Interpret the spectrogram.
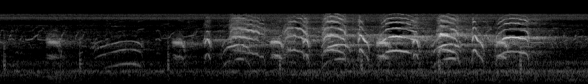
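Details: Wattled Jacana in South America guarding its chicks; a few soft arched notes, then a rapid chattering series of sharp, rattling, down-slurred notes repeated in quick bursts, with a constant high background hiss.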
